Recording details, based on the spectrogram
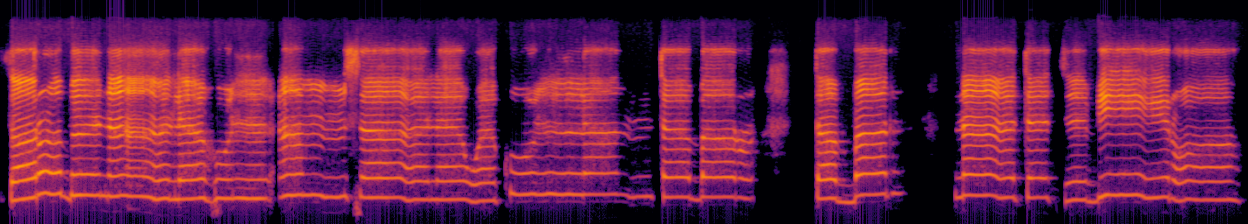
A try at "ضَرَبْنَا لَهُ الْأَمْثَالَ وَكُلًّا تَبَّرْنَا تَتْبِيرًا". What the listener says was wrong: Bakullang, again nasal sound, light nasal sound for 2 seconds. You have to prolong this nasal sound for 2 seconds. Bakullang. And here ba mushaddad, so it should be pronounced with a stress. Okay, clearly but with a stress. Tabbarna.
